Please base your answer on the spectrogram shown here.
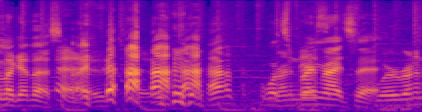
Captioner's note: laughing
